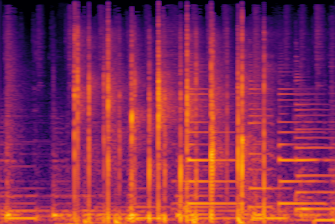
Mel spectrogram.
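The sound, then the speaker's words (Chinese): Warm applause from the story characters Little Chick Sister and Little Monkey, a string of sharp, separate claps in an uneven rhythm, loud and crisp, over steady sustained musical tones underneath. “鸡小妹与小猴子再度响起热烈的掌声。”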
